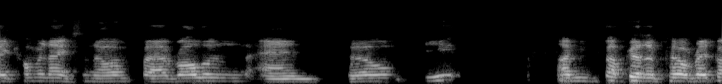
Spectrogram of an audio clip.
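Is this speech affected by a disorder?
Yes: cerebral palsy.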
